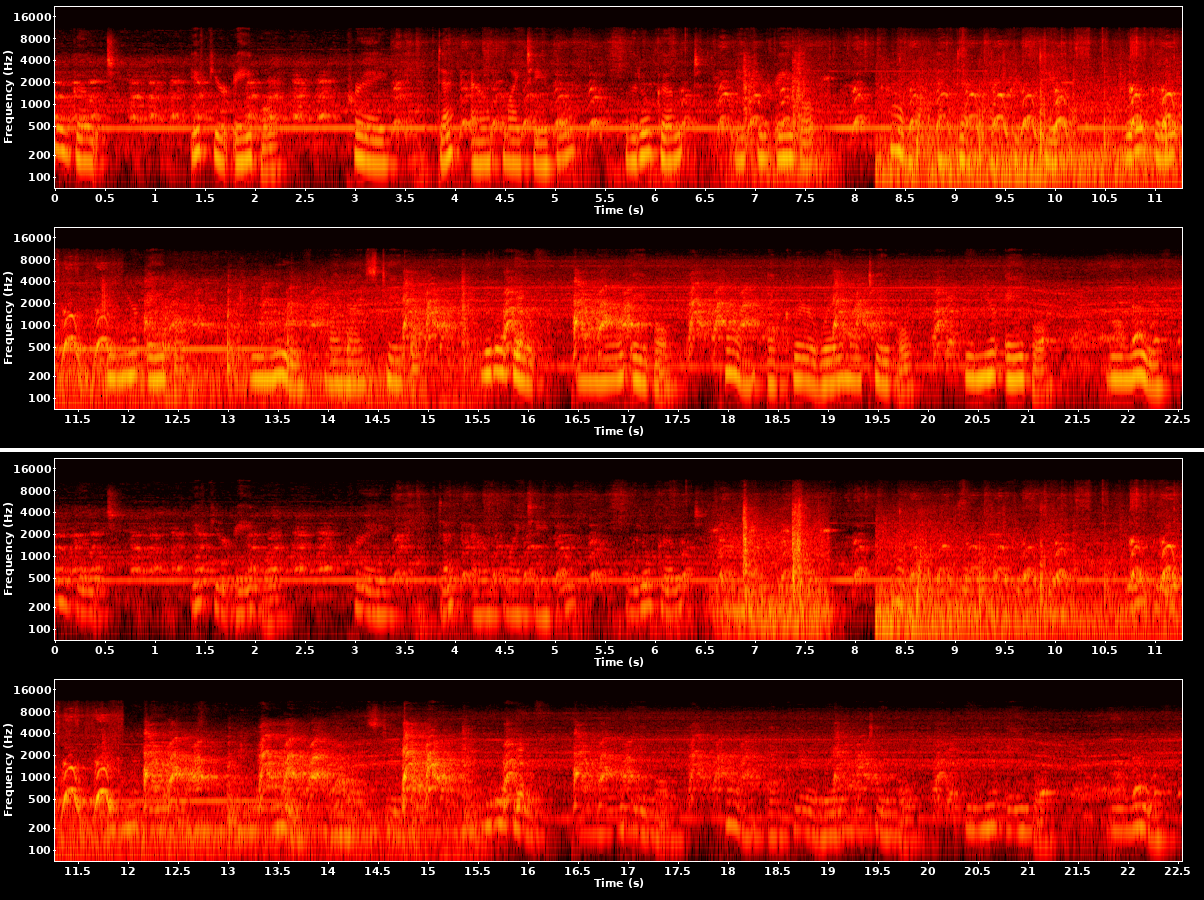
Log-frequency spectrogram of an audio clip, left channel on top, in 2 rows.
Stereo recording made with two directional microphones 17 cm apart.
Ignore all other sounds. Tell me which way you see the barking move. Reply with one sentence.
In this clip you hear the barking go right and come back.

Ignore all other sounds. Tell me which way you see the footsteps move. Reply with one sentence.
You can hear the footsteps move to the left.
